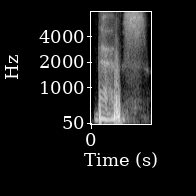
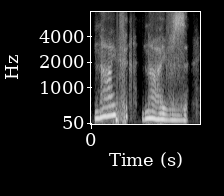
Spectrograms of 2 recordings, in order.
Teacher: You see that the F becomes V, and automatically when it becomes V voiced, we don't pronounce S, we pronounce the end, suffix ending as Z.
